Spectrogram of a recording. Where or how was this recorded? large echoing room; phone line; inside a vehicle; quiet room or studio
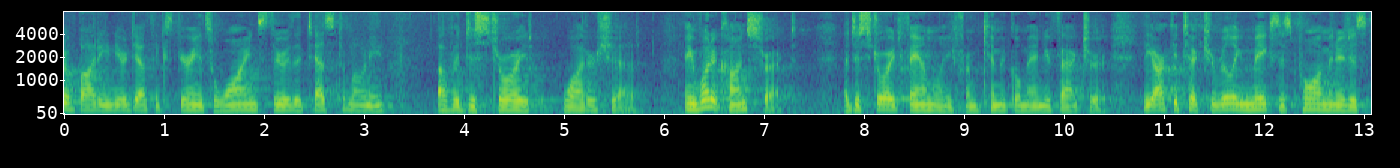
large echoing room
